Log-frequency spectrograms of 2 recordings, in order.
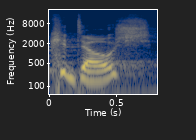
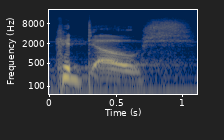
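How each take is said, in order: First: Said in the usual way. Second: "Kadosh" drawn out with forceful weight on the second syllable; forced emphasis. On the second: Shown as a demonstration. Preacher showing the congregation a Hebrew word, "Kadosh" with forced emphasis. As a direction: force out "Kadosh", stretching its ending. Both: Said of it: "gotta force some emphasis".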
